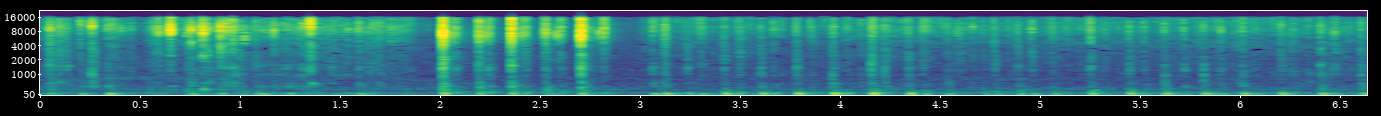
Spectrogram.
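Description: Fingertips type on the round keys of a dark grey plastic wireless keyboard. A rapid, uneven stream of short taps is heard, each with a dull low thump and a bright plastic click that dies away almost at once. A few sharper, louder keystrokes stand out in the middle.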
